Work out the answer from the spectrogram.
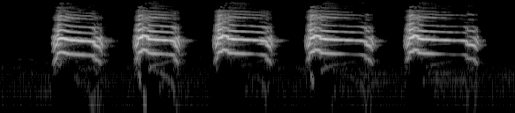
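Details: Five evenly spaced, harsh kee-ah screams from a close red-shouldered hawk, repeated at just under a second apart, each ending in a downward slur, no other sounds.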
